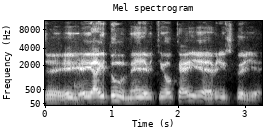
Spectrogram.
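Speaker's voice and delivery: put-on loud Bronx New York street accent. Describing an old friend from the Bronx, the speaker imitates Richie Gold's Bronx accent. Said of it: "He talks like this".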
